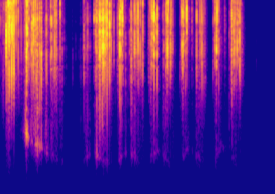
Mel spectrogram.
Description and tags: candy wrapper bite chew B
biting into a plastic candy wrapper and then chewing. yummy!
